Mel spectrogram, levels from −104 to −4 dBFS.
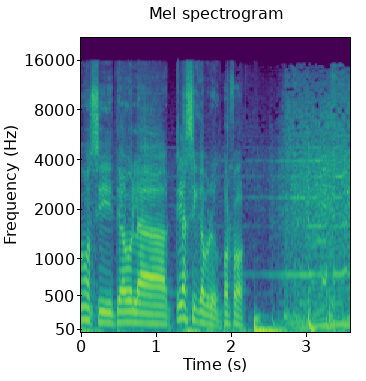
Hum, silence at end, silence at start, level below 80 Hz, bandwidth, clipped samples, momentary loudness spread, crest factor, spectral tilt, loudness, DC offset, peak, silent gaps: none; 0 s; 0 s; -34 dBFS; 16 kHz; under 0.1%; 13 LU; 12 dB; -4.5 dB/octave; -23 LUFS; under 0.1%; -10 dBFS; none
